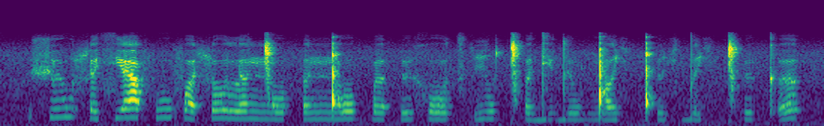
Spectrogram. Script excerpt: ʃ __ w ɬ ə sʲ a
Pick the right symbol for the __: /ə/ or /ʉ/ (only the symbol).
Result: ʉ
